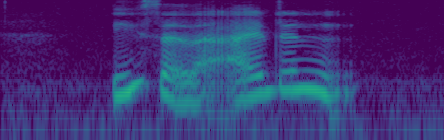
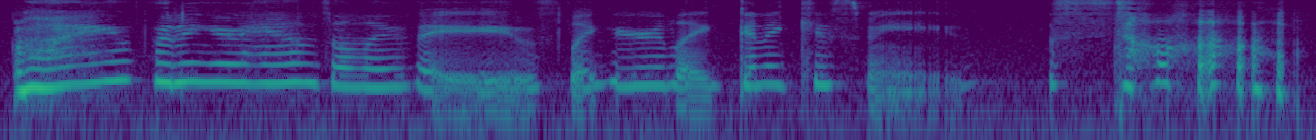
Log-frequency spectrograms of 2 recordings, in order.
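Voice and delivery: flustered high voice; 5 semitones higher, 4 dB quieter, slower than usual. Acted. Flustered, pitch up.

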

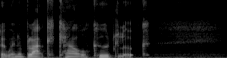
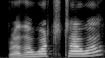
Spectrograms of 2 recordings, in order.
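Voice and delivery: loud, high summons; pompous cult leader demanding a reply; calling out sharply; 13 semitones higher, 13 dB louder than usual. A narrator's reading. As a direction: call the member's name high and loud. Grand Master calls on member.

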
